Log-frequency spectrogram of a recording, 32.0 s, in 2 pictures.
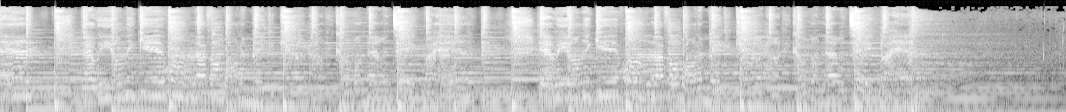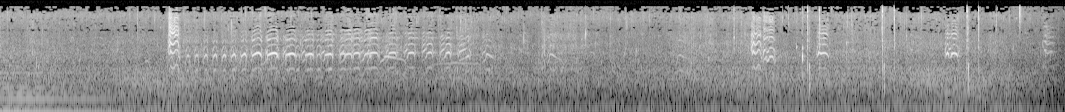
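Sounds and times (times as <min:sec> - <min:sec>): closing music: 0:00.0 - 0:17.5
birds honking calls: 0:16.7 - 0:24.5, 0:27.2 - 0:28.6, 0:30.1 - 0:30.6.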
